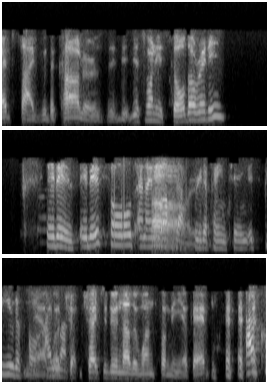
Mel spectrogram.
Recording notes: On the phone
